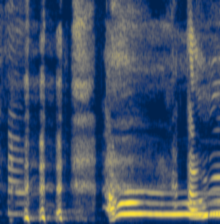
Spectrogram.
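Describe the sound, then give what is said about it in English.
A few short chuckling bursts, then a person's voice lets out a long, loud, sustained howl that swoops upward near the end, imitating a wolf's call. “Sound like a wolf call.”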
